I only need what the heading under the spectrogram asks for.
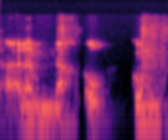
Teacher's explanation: ada sedikit pendapat atau beberapa ulama yang berpendapat bahwasanya huruf qaf menyisakan sifat isti'la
